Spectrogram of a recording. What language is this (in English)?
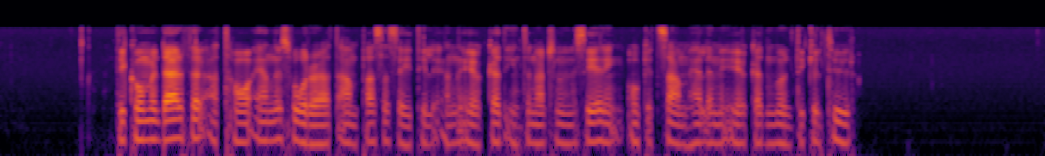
Swedish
